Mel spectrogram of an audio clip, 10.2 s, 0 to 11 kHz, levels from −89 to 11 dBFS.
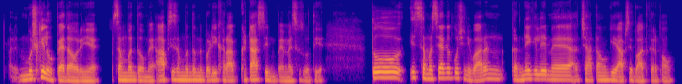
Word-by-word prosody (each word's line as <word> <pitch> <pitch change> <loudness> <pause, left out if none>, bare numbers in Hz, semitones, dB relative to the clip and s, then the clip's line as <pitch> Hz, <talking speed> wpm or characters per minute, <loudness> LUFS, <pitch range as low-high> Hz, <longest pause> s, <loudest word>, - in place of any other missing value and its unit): अ, - - -18
मुश्किल 135 - +3
पैदा 105 -1 +3
हो 90 -2 +1
रही 95 0 -2
है, 90 +3 -3 0.2
संबंधों 110 -3 +1
में, 95 0 -3
आपसी 110 +3 -1
संबंधों 115 -1 +1
में 110 -1 -1
बड़ी 110 +1 -1
खराब 100 -3 -3
खटास 120 +1 +2
सी 115 - -1
मह 95 -2 -7
महसूस 90 +3 -7
होती 90 -1 -9
है। - - -11 0.7
तो 180 0 +6
इस 185 0 -3
समस्या 165 +1 +3
का 170 0 -1
कुछ 165 -3 -4
निवारण 135 +6 -1 0.2
करने 125 +3 0
के 140 - -2
लिए 135 0 +4
मैं 125 -1 +1
अ, 110 -2 -2
चाहता 110 0 -4
हूँ 115 0 -1
कि 115 - +1
आपसे 100 +2 -2
बात 90 -2 -4
कर 95 +2 -7
पाऊँ। 90 0 -10
115 Hz, 215 wpm, -22 LUFS, 100-135 Hz, 0.7 s, तो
